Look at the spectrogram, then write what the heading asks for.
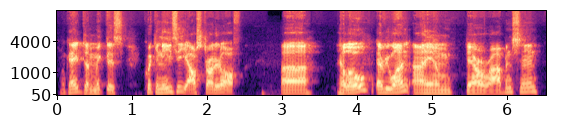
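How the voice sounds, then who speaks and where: Halting young American man hosting. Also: mid-range voice. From United States. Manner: relaxed, halting, many uhs. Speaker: host of an online student event. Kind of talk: casual hosting with hesitant fillers.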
